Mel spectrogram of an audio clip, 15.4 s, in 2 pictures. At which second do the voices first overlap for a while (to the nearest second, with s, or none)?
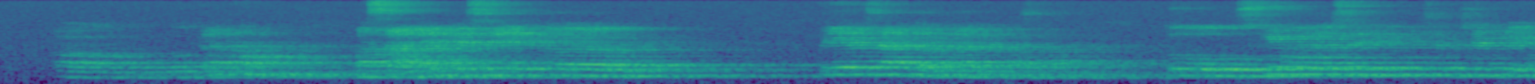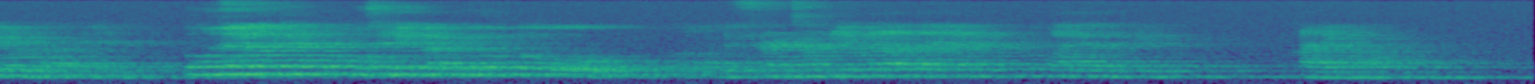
none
